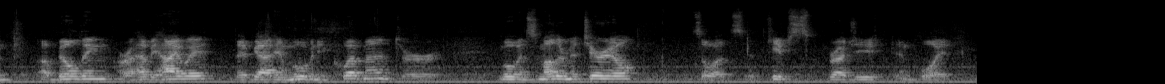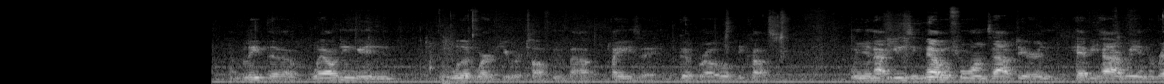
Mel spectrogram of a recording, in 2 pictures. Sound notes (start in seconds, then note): 9.7 silence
